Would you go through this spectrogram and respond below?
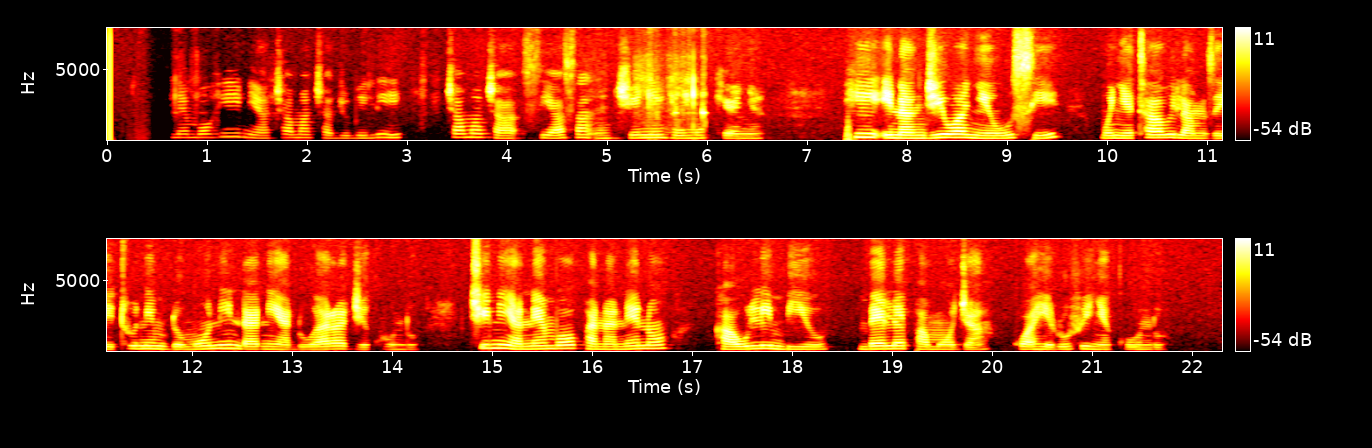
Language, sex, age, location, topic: Swahili, female, 50+, Kisii, government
